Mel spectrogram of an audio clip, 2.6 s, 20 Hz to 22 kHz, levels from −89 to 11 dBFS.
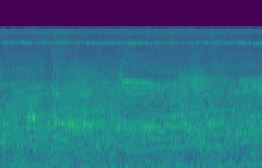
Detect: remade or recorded remade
